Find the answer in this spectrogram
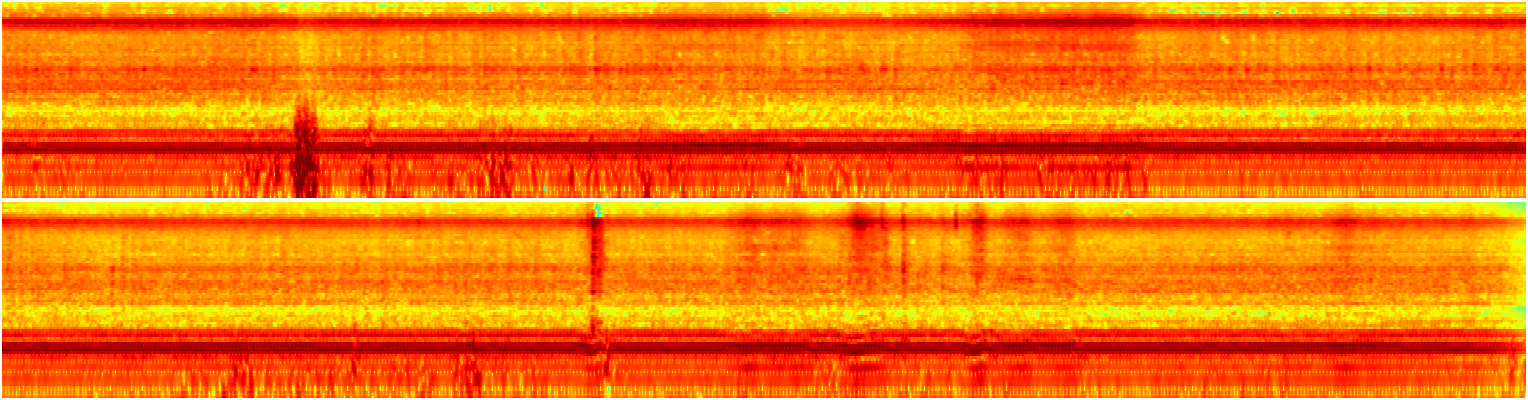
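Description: Small engine powering the hydraulic grabber crane of a forestry timber trailer, running steadily, with a heavy thump a few seconds in and a sharp knock later on as the crane handles a log.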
